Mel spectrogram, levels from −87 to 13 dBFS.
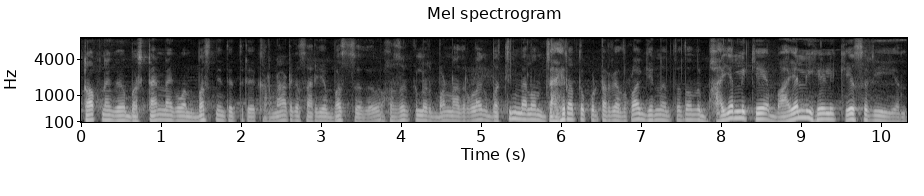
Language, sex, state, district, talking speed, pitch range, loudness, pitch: Kannada, male, Karnataka, Dharwad, 150 wpm, 115-140 Hz, -19 LUFS, 125 Hz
